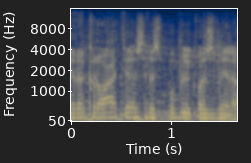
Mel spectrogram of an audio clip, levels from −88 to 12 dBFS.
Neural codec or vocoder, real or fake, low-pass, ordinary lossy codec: codec, 44.1 kHz, 7.8 kbps, DAC; fake; 14.4 kHz; MP3, 96 kbps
